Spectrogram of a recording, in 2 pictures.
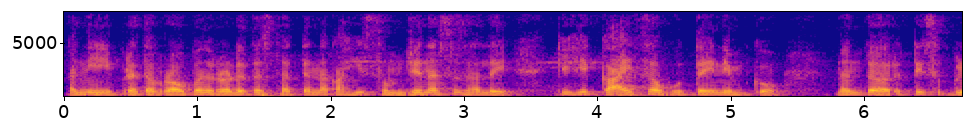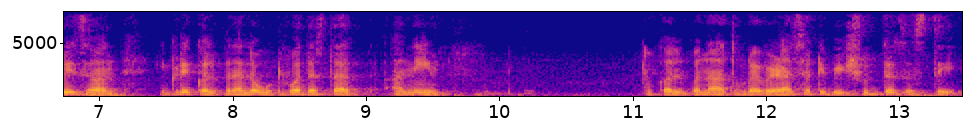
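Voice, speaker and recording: A woman with a somewhat low voice recaps a TV serial episode, narrating events in storytelling fashion. She keeps quoting what each character says and often breaks off a word to restart it. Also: flat delivery, a little slow, darkish tone. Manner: self-correcting mid-word restarts.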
